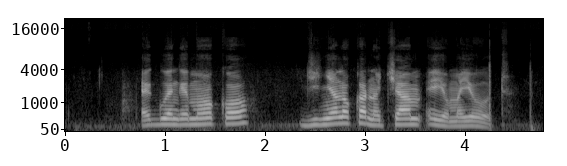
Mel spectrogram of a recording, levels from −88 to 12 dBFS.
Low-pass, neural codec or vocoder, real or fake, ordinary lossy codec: 19.8 kHz; none; real; Opus, 16 kbps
